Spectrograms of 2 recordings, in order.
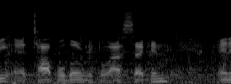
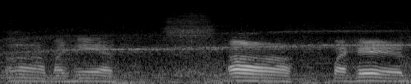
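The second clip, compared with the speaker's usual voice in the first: slow, drawn-out mock groans, getting louder; fake pain moaning; 4 semitones higher, 6 dB louder, much slower than usual.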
